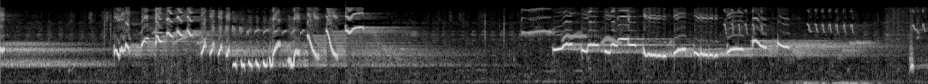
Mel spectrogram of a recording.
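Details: White-rumped shama training song with unusual, rare sounds: fast bursts of rising whistles and rapid ticking trills, broken by a quiet pause, then twisting whistled phrases and chatter.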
